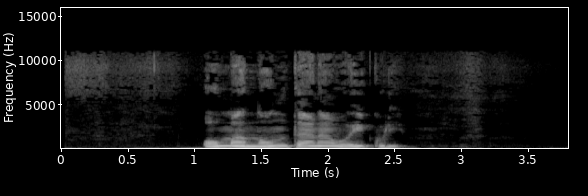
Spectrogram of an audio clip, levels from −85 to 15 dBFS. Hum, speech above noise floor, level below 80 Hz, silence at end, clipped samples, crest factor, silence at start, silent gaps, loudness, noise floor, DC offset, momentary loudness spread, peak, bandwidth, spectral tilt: none; 50 dB; -52 dBFS; 1.25 s; under 0.1%; 16 dB; 1.1 s; none; -18 LUFS; -68 dBFS; under 0.1%; 17 LU; -4 dBFS; 11.5 kHz; -7 dB/octave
